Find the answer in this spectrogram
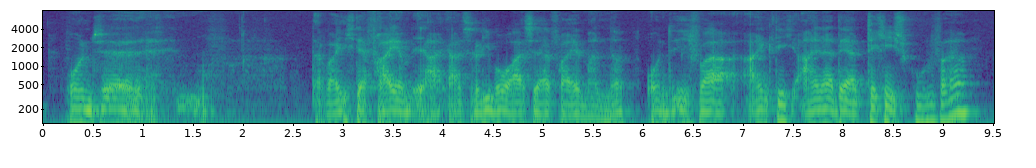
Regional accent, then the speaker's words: Witten, North Rhine-Westphalia, Germany; born there; Und ich war ja Dortmunder Junge. Ich bin ja nicht aus Dortmund, ich bin ja aus Witten geboren.

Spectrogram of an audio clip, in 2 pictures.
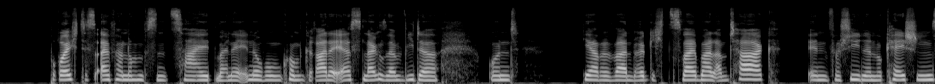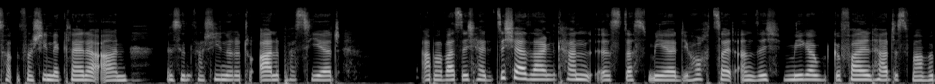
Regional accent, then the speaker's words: Germany; Also für uns als Deutsche ist es einfach ganz anderes Leben.

